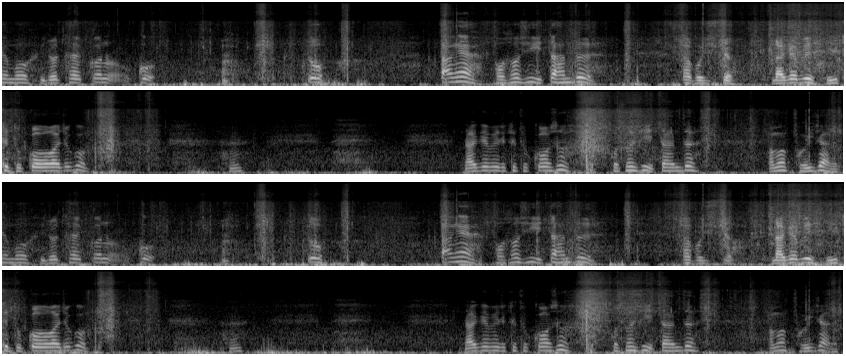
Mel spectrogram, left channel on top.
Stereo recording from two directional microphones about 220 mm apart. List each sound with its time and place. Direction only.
0.0 s speech: 15° left (ahead or behind)
2.2 s dog: 20° left (ahead or behind)
2.6 s a sound: 5° left (ahead or behind)
3.2 s speech: 10° left (ahead or behind)
4.4 s speech: 20° left (ahead or behind); by 9.2 s centre (ahead or behind)
10.7 s speech: 5° left (ahead or behind)
13.1 s speech: 5° left (ahead or behind)
16.0 s speech: 35° left (ahead or behind)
